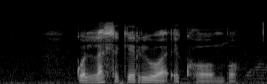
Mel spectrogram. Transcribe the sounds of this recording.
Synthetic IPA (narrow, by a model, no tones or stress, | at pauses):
kulaɬɛkeriwaʔikʰɔːmbɔ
